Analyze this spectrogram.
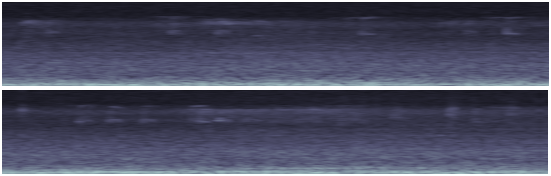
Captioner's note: birds chirping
